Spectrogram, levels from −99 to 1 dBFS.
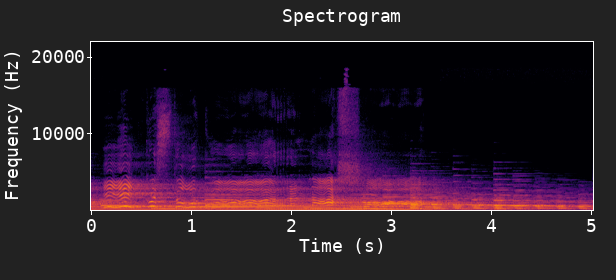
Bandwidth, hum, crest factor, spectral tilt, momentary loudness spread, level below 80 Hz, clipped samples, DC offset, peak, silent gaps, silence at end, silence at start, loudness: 17 kHz; none; 16 dB; -6 dB/octave; 8 LU; -54 dBFS; under 0.1%; under 0.1%; -16 dBFS; none; 0 s; 0 s; -31 LUFS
